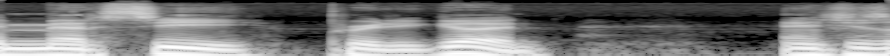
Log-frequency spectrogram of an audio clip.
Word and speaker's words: merci: think i could say merci pretty good and she's like say it again i like merci like rolling the r right it's like you can't roll your r's i was like yeah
